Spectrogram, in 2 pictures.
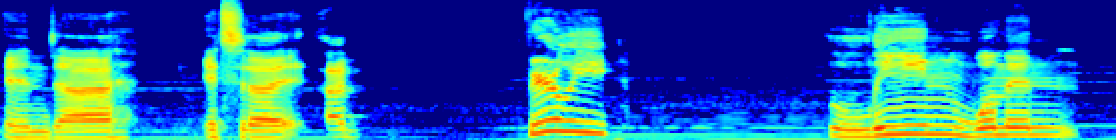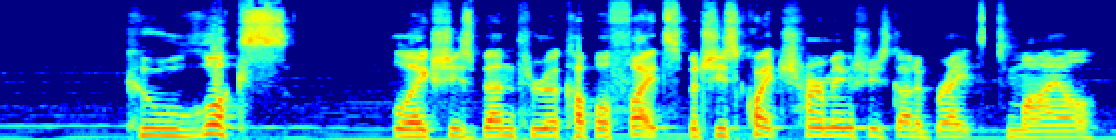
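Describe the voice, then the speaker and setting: A man narrating as game master in a tabletop game, rambling with frequent pauses and restarts. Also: high voice, fairly bright tone, no room sound, soft background music. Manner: rambling, many uhs and restarts.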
